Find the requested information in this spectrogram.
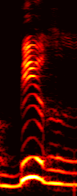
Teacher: ketika dia sukun gain ini enggak boleh mantul ya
